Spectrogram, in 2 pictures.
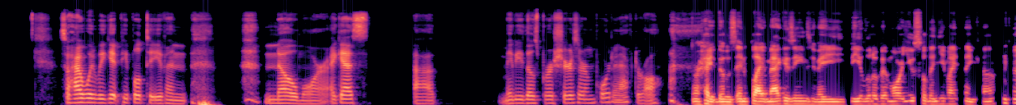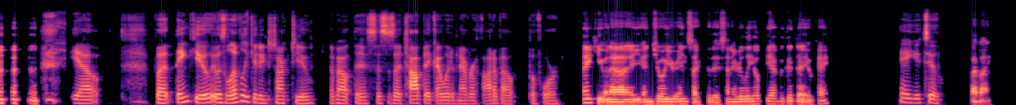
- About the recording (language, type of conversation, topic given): English, unstructured, What do you think about tourists who litter or damage places?
- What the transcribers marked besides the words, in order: chuckle; laughing while speaking: "Right"; chuckle; laugh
